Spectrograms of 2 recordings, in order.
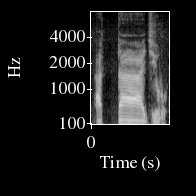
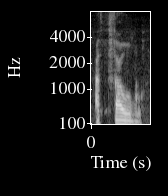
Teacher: This lam will not be pronounced. It's going to be embedded in the Harfu Shamsiya because the makhraj, ibi tí a ti ń pè wọ́n, they are very close. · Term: Hurufu Shamsiya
